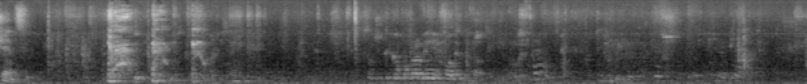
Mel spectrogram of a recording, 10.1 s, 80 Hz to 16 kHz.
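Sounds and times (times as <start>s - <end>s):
person coughing: 1.3s - 2.7s.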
